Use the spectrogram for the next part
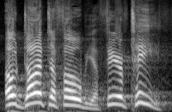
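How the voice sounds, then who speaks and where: A man with a notably high voice preaching a sermon, mixing prayer with light, humorous storytelling. His voice rings out with a long reverb tail, as if filling a large hall. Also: very animated, a little slow. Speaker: pastor.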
